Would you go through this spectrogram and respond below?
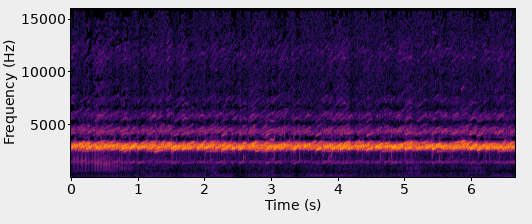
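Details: Spring peepers calling in a dense chorus at a frog pond at night early in the year: a continuous shrill, high peeping wall of many overlapping callers, with a faint low hum beneath.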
